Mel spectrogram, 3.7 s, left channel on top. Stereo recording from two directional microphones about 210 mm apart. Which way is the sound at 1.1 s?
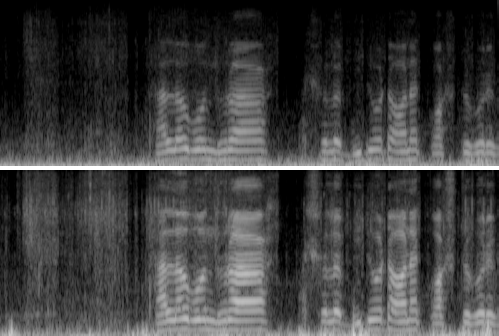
40° right (ahead or behind).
